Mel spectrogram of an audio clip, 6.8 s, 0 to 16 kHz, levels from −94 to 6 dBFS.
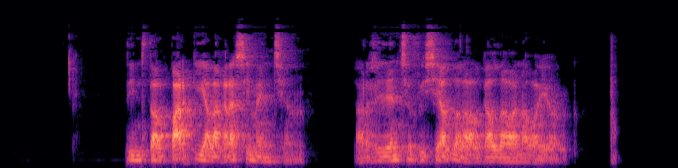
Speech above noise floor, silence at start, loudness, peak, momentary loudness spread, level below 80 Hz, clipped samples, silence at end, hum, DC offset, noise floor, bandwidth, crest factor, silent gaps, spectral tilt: over 68 dB; 0.7 s; -22 LUFS; 0 dBFS; 17 LU; -72 dBFS; under 0.1%; 0.6 s; none; under 0.1%; under -90 dBFS; 9.4 kHz; 24 dB; none; -4 dB/octave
